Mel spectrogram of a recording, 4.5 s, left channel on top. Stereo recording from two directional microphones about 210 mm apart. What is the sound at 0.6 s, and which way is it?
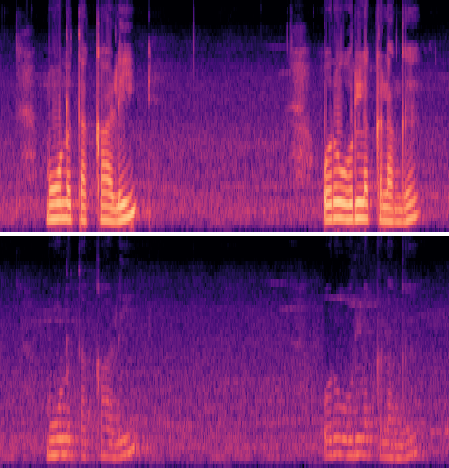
Speech, 40° left (ahead or behind).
